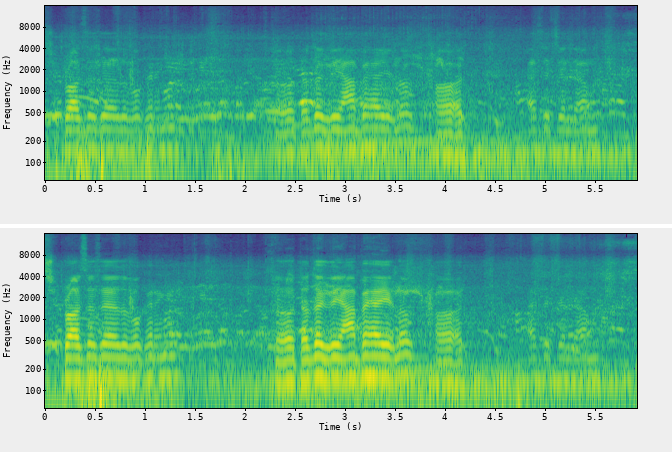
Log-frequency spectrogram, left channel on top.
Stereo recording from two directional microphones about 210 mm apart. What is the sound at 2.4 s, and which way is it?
Speech, 30° right (ahead or behind).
